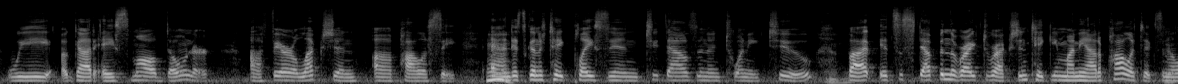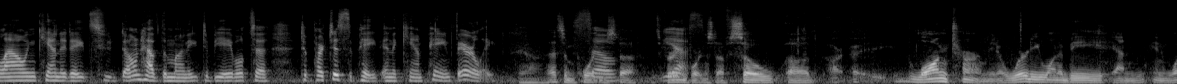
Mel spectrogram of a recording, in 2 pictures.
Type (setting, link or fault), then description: setting, busy venue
